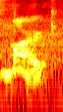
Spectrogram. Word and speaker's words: Marquee: The Corvette Marquee Club, pronounced Mark, of Seattle, and marking its 60th year as one of the oldest Corvette clubs in America.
